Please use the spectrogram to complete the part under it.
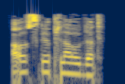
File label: "ausgeplaudert", German; adjectives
